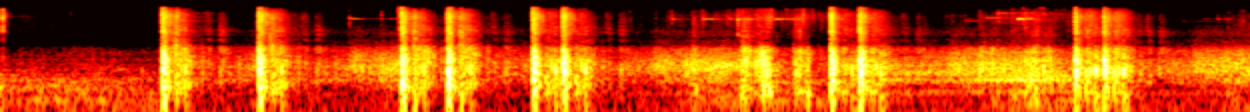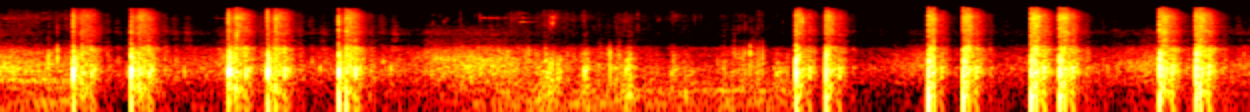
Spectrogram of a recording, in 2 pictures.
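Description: Pistol shots fired in quick pairs and short strings, with brief pauses between groups, as in a practical-shooting stage run.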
